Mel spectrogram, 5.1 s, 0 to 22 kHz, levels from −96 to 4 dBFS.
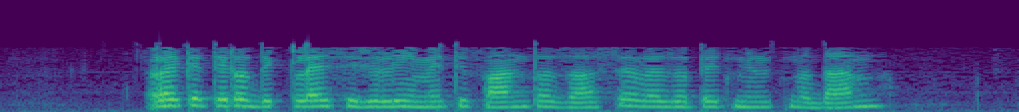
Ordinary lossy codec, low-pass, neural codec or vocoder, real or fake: AAC, 16 kbps; 19.8 kHz; none; real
